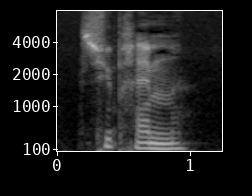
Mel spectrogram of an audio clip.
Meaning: 1. supreme 2. last
- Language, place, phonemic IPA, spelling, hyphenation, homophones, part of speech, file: French, Paris, /sy.pʁɛm/, suprême, su‧prême, suprêmes, adjective, Fr-suprême.ogg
